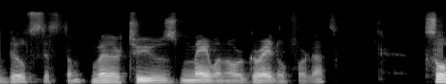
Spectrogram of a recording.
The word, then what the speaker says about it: Maven: well in addition uh maven rhymes with team halen so this is also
